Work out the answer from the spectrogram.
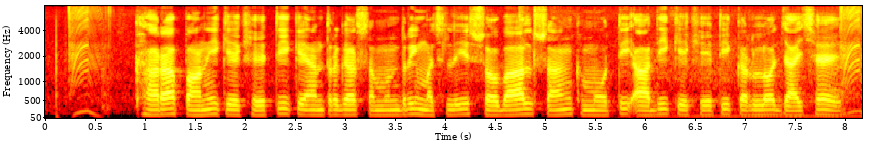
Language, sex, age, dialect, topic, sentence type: Maithili, female, 25-30, Angika, agriculture, statement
